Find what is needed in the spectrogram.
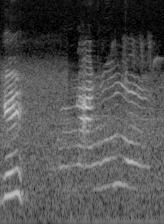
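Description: The last of a man's sung word, then, about a second in, a high-pitched cry lasting about a second that rises briefly and then slides down in pitch.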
